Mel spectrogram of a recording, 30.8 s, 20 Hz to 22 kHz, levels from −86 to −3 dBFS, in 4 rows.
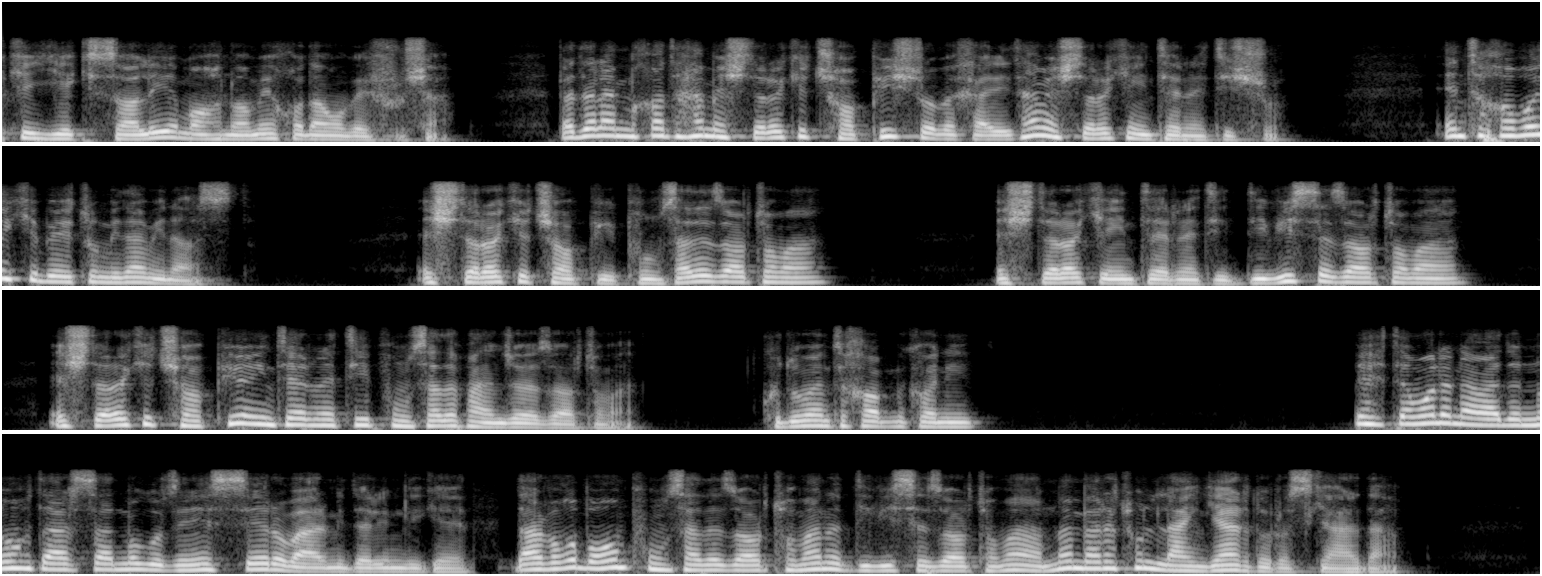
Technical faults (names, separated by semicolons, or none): none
